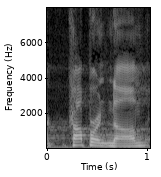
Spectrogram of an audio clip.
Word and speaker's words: Capernaum: But Jairus, I mean, this is in Capernaum, or Capernaum, as I learned how to say it in Israel.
